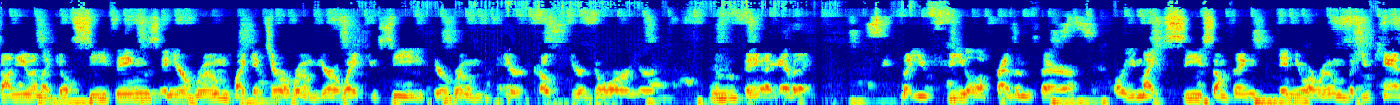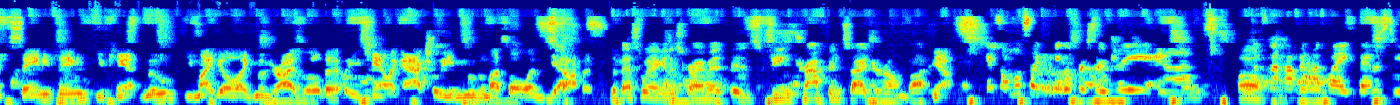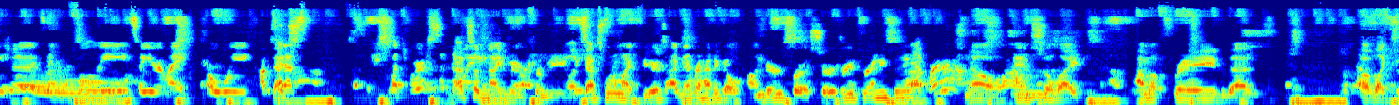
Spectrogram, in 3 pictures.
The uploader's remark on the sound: Sleep Paralysis LIVE From Applebees! Our original podcasting plans fell apart thanks to some weather issues. We all wound up at an Applebees, slapped the recorder on the table and just dove into it.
